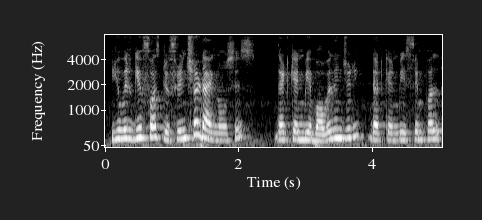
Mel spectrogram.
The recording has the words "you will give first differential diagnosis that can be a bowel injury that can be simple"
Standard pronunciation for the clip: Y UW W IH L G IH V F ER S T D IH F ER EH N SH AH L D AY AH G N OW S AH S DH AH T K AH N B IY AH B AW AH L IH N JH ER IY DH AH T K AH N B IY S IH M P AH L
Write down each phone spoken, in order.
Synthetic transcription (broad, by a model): Y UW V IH L G IH V F ER S T D IH F ER EH N SH AH L D AY AH G N OW S AH S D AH T K AH N B IY AH B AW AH L IH N JH ER IY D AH T K AH N B IY S IH M P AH L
